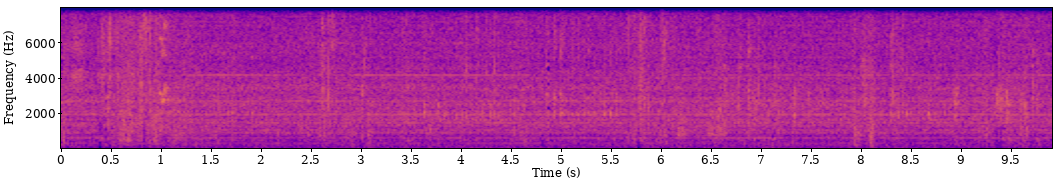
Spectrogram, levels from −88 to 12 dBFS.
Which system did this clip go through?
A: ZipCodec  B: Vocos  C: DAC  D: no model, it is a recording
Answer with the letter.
D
